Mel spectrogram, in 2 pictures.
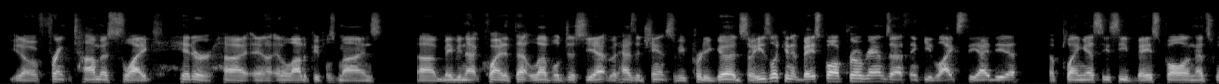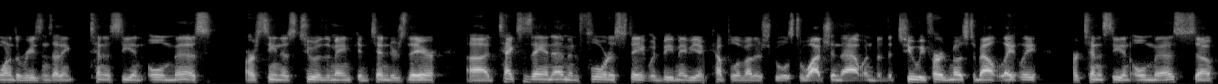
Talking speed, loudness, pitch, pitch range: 250 wpm, -23 LUFS, 110 Hz, 100-115 Hz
